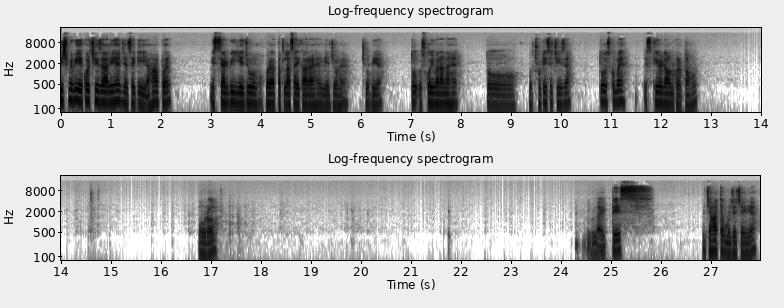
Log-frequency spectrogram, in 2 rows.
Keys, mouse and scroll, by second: 2.0 click, 9.2 click, 11.2-14.4 drag, 14.7 ctrl+z, 15.7 click, 18.6 alt+middle click, 20.0-22.8 shift+right drag, 22.8 shift+click, 25.2-27.0 shift+drag.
